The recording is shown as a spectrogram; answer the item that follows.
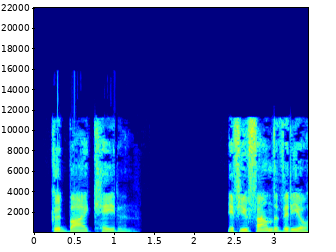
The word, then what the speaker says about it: Kadin: sound at the end keep the emphasis on the first syllable like hello Kaden goodbye Caden if you found the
